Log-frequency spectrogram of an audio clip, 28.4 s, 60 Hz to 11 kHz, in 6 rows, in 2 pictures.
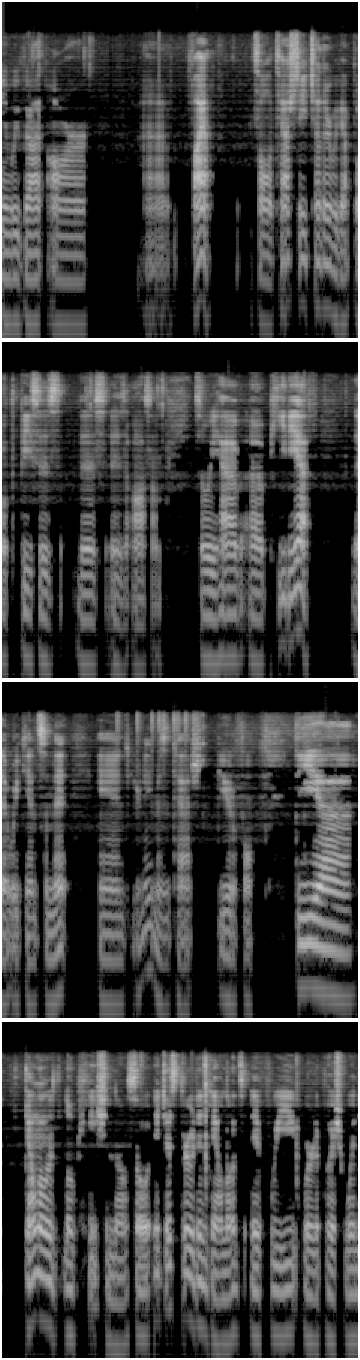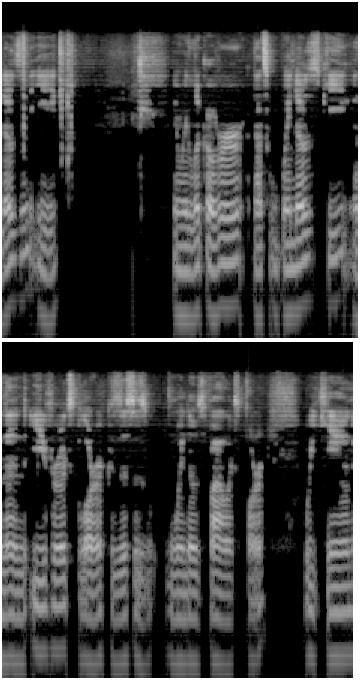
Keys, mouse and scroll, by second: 0.3 click, 5.8 click, 11.0 click, 15.9 click, 19.7 super+e, 25.9 click.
